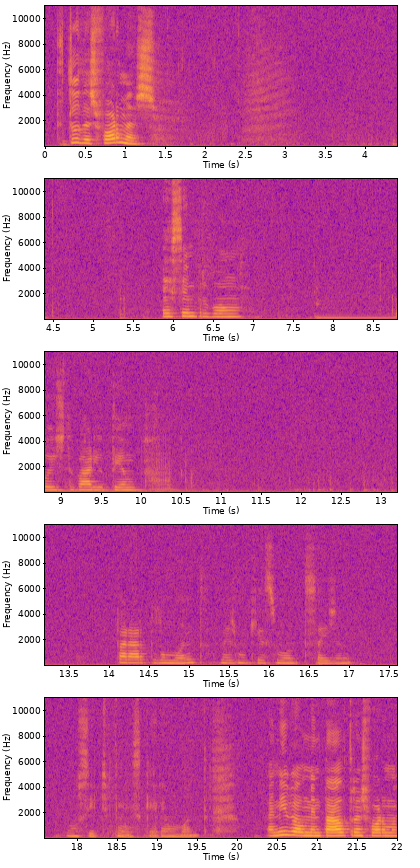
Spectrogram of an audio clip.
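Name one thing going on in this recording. A woman speaks calmly into a microphone, in bursts with pauses.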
